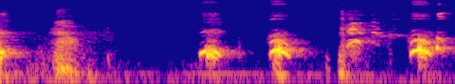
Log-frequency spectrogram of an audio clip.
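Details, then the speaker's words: A young child with hiccups being taught to hold her breath to stop them: short, sharp voiced catches about every second, mixed with giggling. "you got the hiccups"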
